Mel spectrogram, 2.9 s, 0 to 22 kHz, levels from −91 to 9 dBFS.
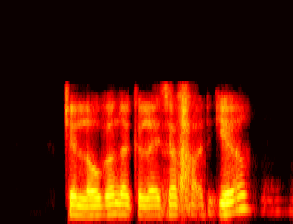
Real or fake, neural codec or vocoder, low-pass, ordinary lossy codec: fake; codec, 16 kHz in and 24 kHz out, 0.9 kbps, LongCat-Audio-Codec, four codebook decoder; 5.4 kHz; AAC, 24 kbps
